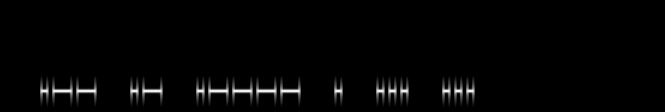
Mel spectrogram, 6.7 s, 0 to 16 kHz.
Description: Morse code, heard as a keyed tone, about 20 wpm, spaced as for 14 wpm, 700 Hz. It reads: WA1ESS
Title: USA Call Signs - 6 Characters - 2x Character Spacing - 20wpm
